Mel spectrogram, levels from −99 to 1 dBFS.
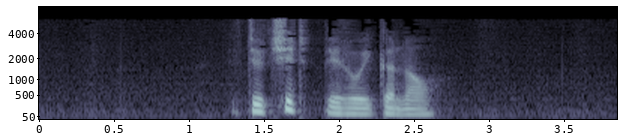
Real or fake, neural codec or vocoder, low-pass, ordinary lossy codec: fake; codec, 16 kHz, 0.2 kbps, FocalCodec; 7.2 kHz; MP3, 24 kbps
